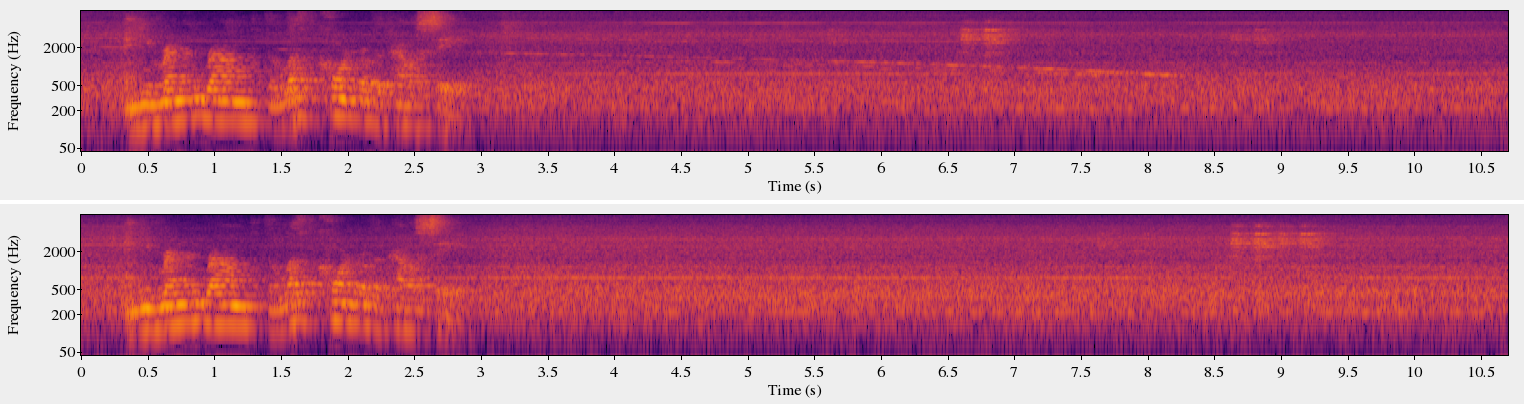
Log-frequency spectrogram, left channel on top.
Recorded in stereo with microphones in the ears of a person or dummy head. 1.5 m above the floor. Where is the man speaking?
25° left (ahead or behind), 0.8 m; by 2.9 s 55° right (ahead or behind), 1.4 m.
